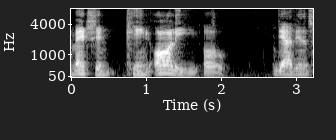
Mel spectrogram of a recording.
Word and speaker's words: Olly: on but however they did not mention King Ollie oh yeah that's how you say his name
